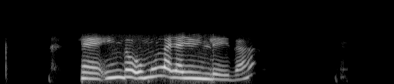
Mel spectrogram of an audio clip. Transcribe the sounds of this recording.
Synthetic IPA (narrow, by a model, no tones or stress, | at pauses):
hɛind̪oumũlajajoinleða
